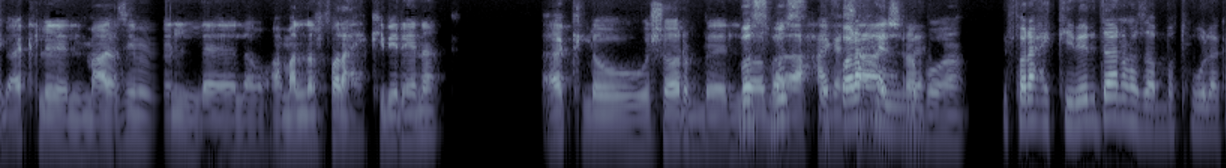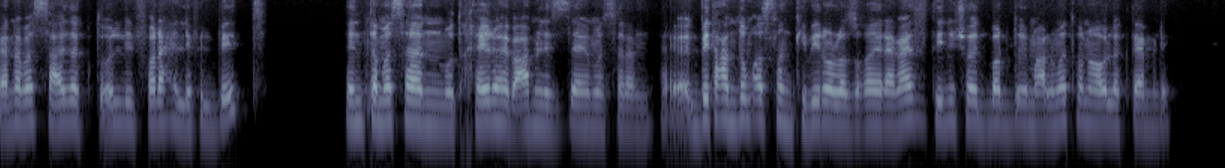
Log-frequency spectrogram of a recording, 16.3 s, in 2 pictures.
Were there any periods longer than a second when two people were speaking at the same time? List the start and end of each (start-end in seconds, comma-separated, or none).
4.9-6.2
